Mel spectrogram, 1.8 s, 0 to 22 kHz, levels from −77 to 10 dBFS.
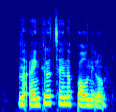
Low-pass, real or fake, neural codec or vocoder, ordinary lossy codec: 19.8 kHz; fake; vocoder, 44.1 kHz, 128 mel bands, Pupu-Vocoder; none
